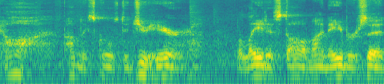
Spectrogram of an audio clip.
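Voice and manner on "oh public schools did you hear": ordinary delivery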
